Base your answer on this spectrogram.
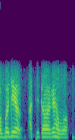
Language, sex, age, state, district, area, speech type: Assamese, female, 18-30, Assam, Kamrup Metropolitan, urban, conversation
